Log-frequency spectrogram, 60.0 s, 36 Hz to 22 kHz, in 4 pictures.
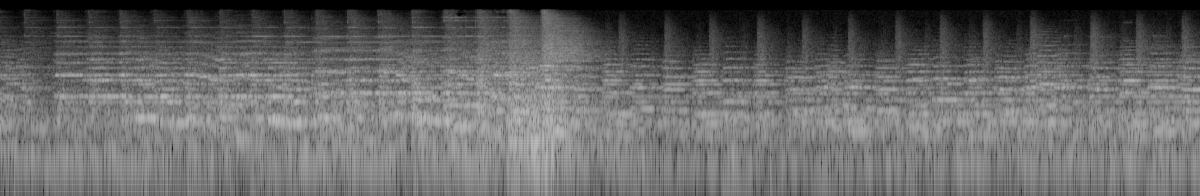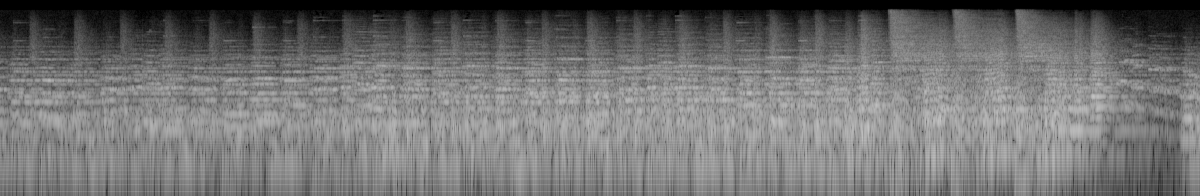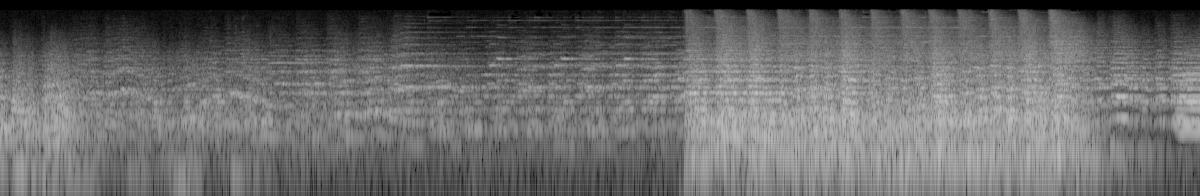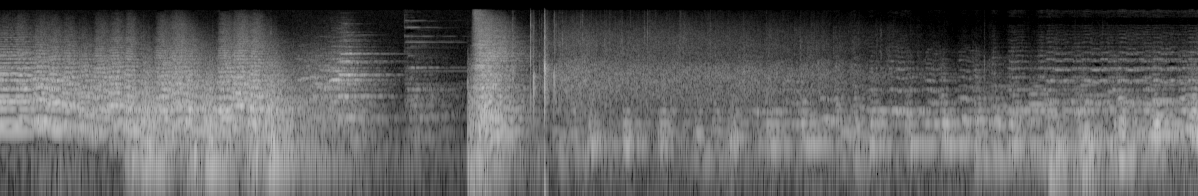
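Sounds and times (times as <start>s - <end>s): orchestral music with brass: 0.0s - 59.9s.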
